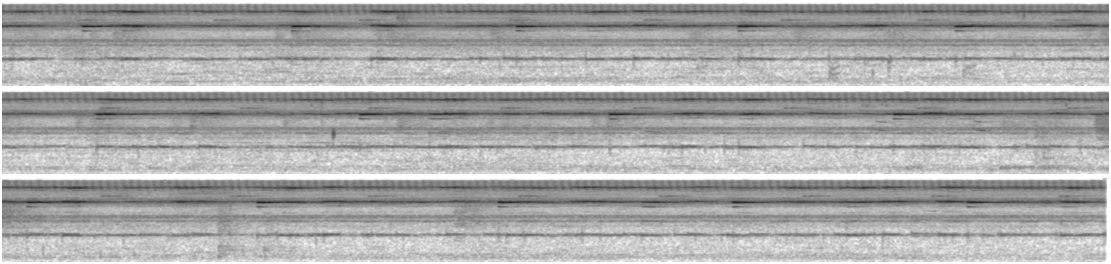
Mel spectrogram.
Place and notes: Unnamed Road, Kpando, Ghana - little bush near market with tree frogs
little bush near market with tree rogs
